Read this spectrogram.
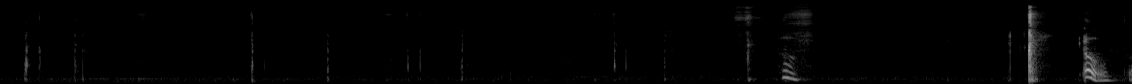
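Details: Infant's first sneeze while having hiccups: soft clicks and small breaths, then a couple of tiny sneeze bursts in a quiet room.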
